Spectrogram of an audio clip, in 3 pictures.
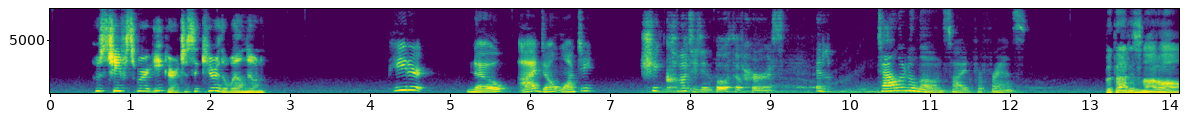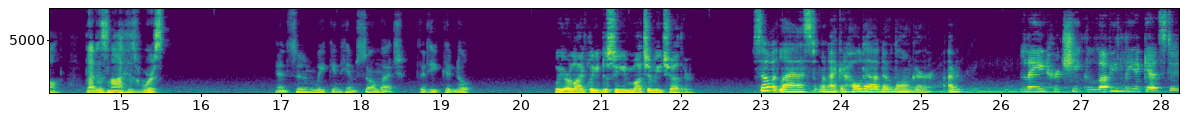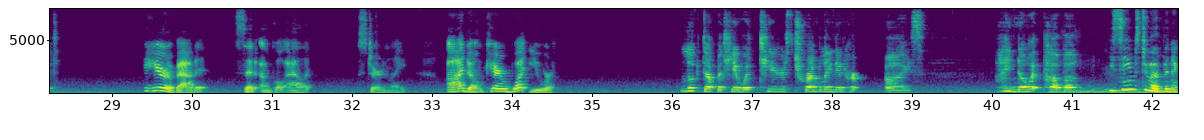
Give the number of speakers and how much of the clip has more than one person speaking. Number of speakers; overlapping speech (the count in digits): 8, no overlap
